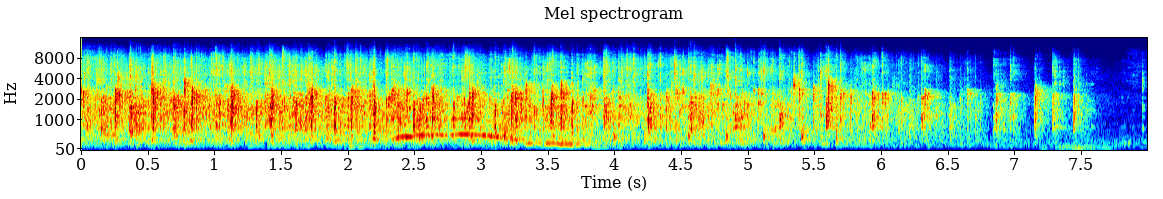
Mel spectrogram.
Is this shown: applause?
yes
